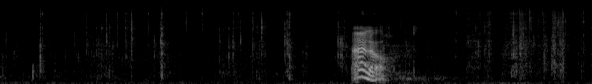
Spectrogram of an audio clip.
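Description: A sealed plastic pouch from a diamond painting kit crinkles sharply for about half a second as scissors cut it open, a brief loud burst amid quiet room noise with someone speaking before and after.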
